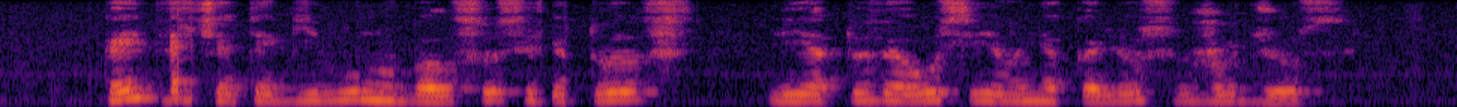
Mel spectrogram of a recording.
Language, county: Lithuanian, Alytus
